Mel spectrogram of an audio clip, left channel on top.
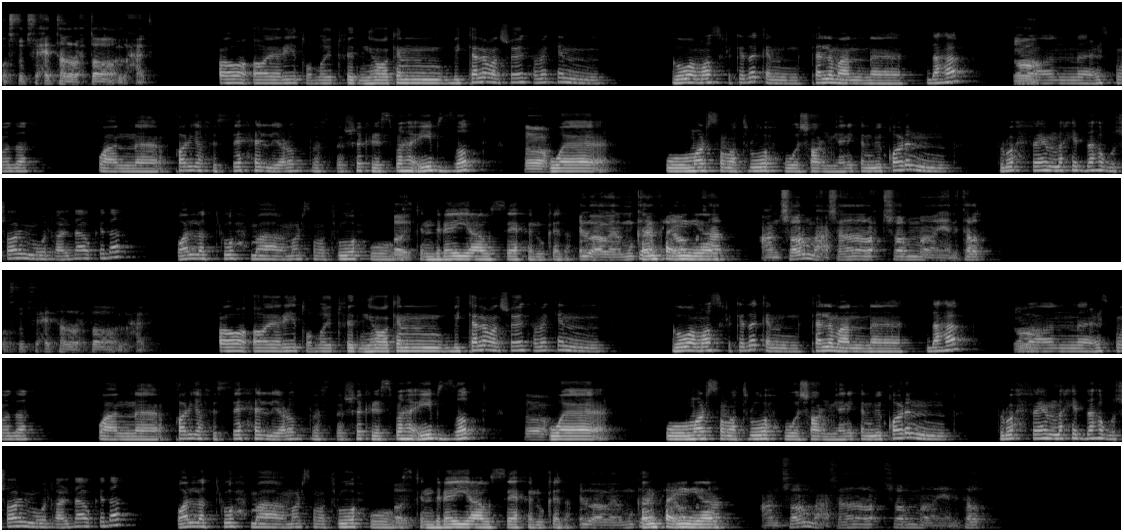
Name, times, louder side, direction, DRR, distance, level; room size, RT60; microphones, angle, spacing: voice 1, 0.0-1.5 10.1-10.4 16.4-16.7 26.3-26.5 28.2-29.6 30.0-32.2, left 6 dB, 80° left, 0.4 m, -32 dB
voice 2, 2.2-6.0 6.7-9.6 10.2-11.5 12.2-15.9 16.7-17.3 17.8-20.7 21.2-23.6 24.2-28.1 28.8-29.6, right 1 dB, 10° right, 0.4 m, -28 dB
15.5 x 5.3 x 2.5 m
head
